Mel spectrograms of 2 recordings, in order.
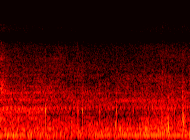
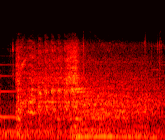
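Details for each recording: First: Ford Fusion that won't start: rapid chattering clicks in bursts, several per second, with no cranking. Owner suspects a bad starter. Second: Ford Fusion after a starter replacement: quick crank, then the engine fires straight away and settles to a steady idle; normal start, though it still smells rich, owner suspects a leaking injector, no smoke seen.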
